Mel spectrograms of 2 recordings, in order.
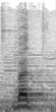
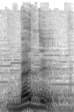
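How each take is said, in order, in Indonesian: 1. Huruf d di akhir berakhir tanpa pantulan yang kuat. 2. Huruf d di akhir dilepas dengan pantulan yang kuat. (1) "tidak memantulkan dengan kuat" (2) "Saat sukun kita pantulkan dengan kuat"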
